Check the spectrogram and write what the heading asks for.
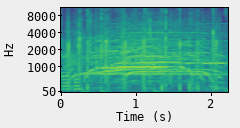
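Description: A small audience on a radio show claps and cheers to welcome back a returning colleague, with bright whoops and excited voices rising over a steady patter of applause for a couple of seconds.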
